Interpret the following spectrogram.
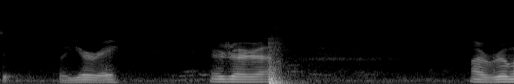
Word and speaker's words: Ouray: see it in the daytime here in uray uray I've been told is how to pronounce it so uray here's our uh our room up there we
